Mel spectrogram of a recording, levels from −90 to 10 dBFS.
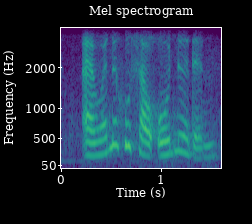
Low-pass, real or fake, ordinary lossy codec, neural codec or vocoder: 3.6 kHz; real; Opus, 16 kbps; none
